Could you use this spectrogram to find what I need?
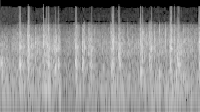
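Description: A horse's hooves clop on a wet street.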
